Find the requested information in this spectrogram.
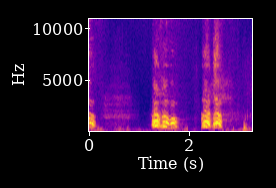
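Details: Finnish Spitz Aamu barks at two reindeer approaching across a snow pack on Mulen: one bark, a pause, then a quick double bark, with faint low rustling between.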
